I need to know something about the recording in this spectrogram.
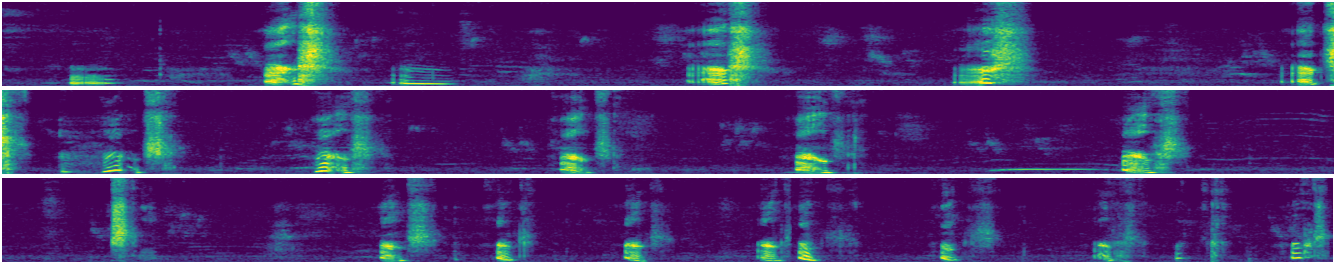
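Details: Tiring sneezing fit attributed to high pollen count plus dust allergy: many short, sharp sneezes in quick succession, around twenty in twenty seconds, with brief breaths between.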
